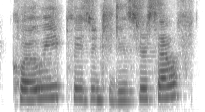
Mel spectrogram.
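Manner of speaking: usual speaking voice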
